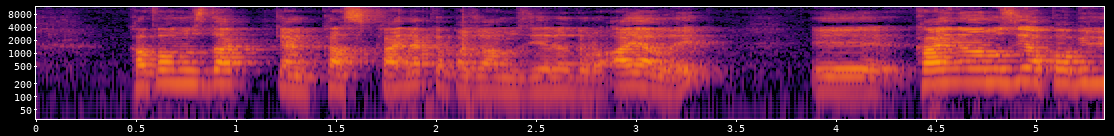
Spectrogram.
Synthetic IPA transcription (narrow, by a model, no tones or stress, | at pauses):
kʰapamɯzd̪acːænkʰaskʰajnakjapad͡ʒaːɯmɯzjeɾɛd̪oːɾṵʔajaɾlˠajɯp̚ | ɛːkʰajnaːɯmɯzɯjapabilʲi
